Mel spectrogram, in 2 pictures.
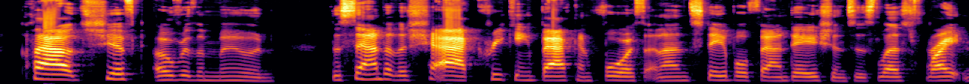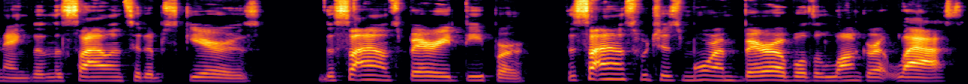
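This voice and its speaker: Woman reader, lowish voice, expressive suspenseful narration for a fan audiobook.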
